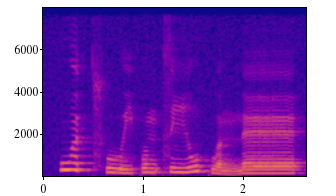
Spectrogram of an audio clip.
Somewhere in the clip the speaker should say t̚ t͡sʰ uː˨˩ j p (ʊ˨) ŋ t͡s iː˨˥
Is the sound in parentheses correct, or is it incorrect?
correct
